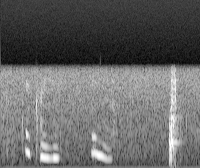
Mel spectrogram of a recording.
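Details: Muffy, a pet puppy perched on top of a couch in a home office, barking at passing cars; several whiny, downward-sliding yips come first, then one short sharp bark near the end, recorded indoors.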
